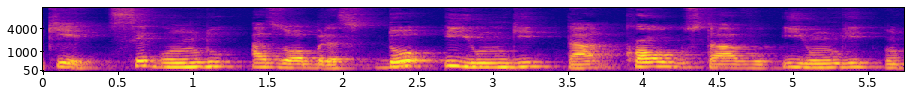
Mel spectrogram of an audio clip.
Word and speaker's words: Jung: gente tá falando do Yung é Lembrando que Yung se escreve Jung mas a pronúncia é Yung também não é you tá e eu já vi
